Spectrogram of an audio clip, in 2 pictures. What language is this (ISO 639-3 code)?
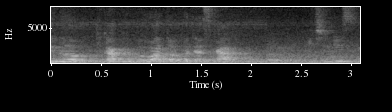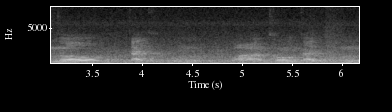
jpn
